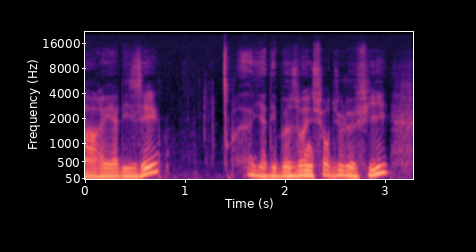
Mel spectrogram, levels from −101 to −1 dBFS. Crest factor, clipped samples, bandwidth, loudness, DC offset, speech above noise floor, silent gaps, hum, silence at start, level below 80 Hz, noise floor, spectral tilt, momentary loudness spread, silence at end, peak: 14 dB; under 0.1%; 15 kHz; -24 LUFS; under 0.1%; 35 dB; none; none; 0 s; -58 dBFS; -58 dBFS; -7.5 dB/octave; 12 LU; 0 s; -10 dBFS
